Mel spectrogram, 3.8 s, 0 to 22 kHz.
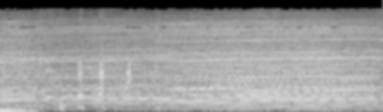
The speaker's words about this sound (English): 4 days of hotted up cars driving around Mount Panorama.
